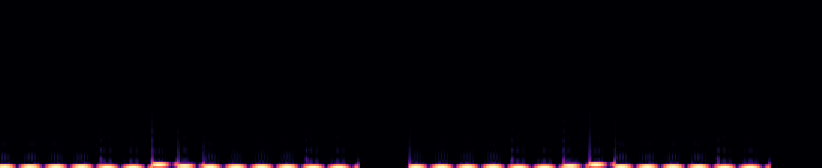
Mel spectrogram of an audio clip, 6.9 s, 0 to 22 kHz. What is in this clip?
basswobble2step
Bass wobble that oscillates every 2 beats at 140bpm.
140, 2step, 320, bass, dubstep, future-garage, wobble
